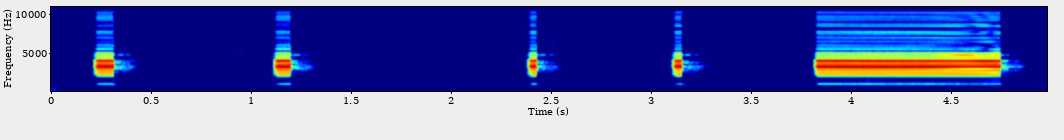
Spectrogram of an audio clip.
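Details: Andsky Apex 50 dual-motor 48V fat-tire e-bike horn: four short, sharp high beeps, then one long steady blast of the same tone, sounding loud and clear.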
